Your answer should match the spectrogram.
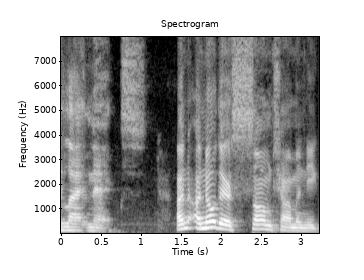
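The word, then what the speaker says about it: Latinx: You're supposed to say Latin X.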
